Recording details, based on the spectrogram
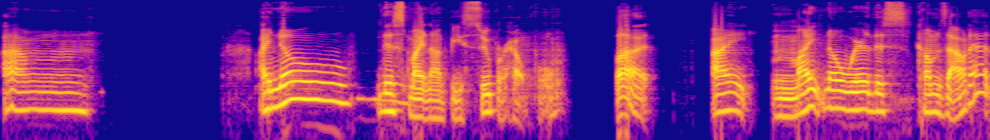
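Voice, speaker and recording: A female-sounding, put-on character voice speaks at a high pitch. The pace is very slow, with long, frequent pauses. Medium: actual play. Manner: hesitant, rambling, halting.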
